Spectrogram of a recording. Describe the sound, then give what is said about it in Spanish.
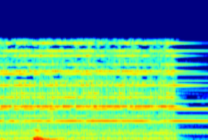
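An electronic telephone ringing with a steady, high, tonal ring that holds for under two seconds and then cuts off abruptly, leaving silence. “Suena el teléfono, yo sé quién eres. Ah. Está sonando Prisionero. algo, está sonando ahí un teléfono. ¿Quién será?”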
